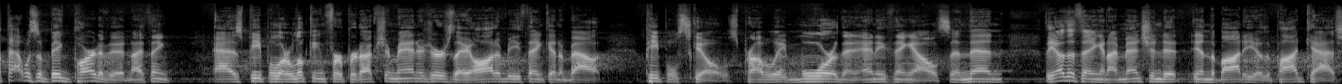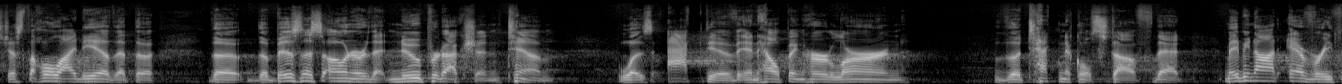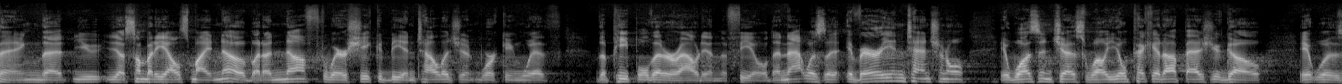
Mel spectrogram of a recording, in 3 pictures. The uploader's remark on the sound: Live from Summit! On stage for a discussion.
